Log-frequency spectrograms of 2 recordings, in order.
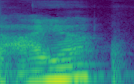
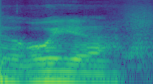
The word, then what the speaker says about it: Hoya: Before everyone went to sleep, he's like, can I get a higher? Mate, it's can I get a Hoya? Say it right if you come from Cape Town.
